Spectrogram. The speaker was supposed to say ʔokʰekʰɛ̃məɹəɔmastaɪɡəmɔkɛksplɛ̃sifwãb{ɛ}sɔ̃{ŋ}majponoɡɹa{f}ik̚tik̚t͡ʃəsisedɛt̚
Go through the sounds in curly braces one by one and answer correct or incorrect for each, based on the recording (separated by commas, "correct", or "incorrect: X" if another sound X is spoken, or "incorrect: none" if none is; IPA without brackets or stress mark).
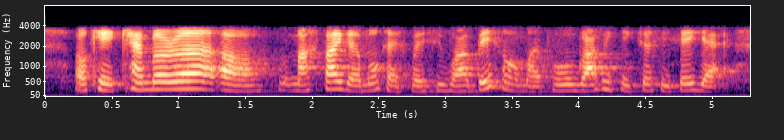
incorrect: e, incorrect: n, correct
